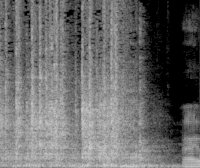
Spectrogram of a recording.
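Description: Sheet-metal panel of a steel filing cabinet sliding along its rail into place, a rapid metallic rattle and scrape that stops about a second and a half in.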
